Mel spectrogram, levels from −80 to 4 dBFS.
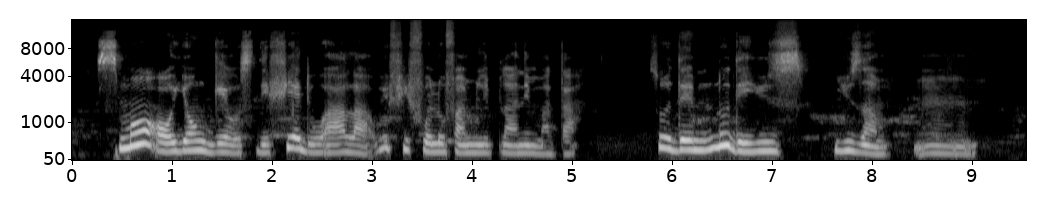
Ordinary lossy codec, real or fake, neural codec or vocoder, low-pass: Opus, 24 kbps; real; none; 14.4 kHz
